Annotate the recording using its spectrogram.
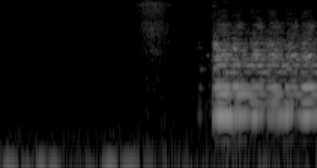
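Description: Two violins begin playing about a second and a half in: a sudden entry of a held, bowed note rich in overtones. Just before it there is a faint short hiss.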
